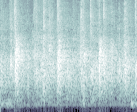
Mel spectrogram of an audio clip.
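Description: A crowd claps steadily, a dense burst of many hands applauding together, filling the moment with no voices standing out.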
